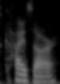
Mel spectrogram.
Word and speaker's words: Caesar: If you actually pronounce it in Latin, it's Kaiser, not Caesar.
